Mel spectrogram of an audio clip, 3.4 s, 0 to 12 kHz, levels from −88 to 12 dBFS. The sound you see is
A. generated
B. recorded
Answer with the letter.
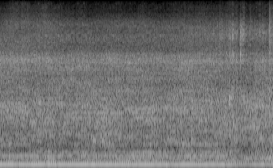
A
